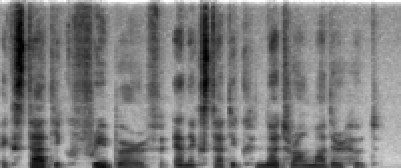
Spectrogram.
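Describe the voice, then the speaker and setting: This woman has a Polish accent and a medium pitch. Her pitch variation is ordinary. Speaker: doula and motherhood content creator. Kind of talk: reading aloud a written manifesto. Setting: at home at night. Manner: soft-spoken, children sleeping nearby; halting.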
